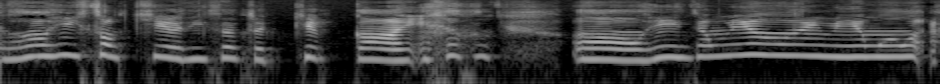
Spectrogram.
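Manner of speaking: very high, squeaky chipmunk squeak, drawn out. Speaker imitates teenagers in high school, mocking teenager, chipmunk voice. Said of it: "I sound like a chipmunk".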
